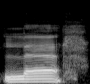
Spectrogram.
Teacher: لا کے اوپر کھڑا زبر ہے ایک الف کے برابر کھینچ کر پڑھیں گے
